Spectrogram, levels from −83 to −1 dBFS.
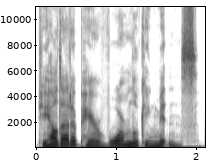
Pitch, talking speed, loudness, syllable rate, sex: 185 Hz, 255 wpm, -17 LUFS, 5.5 syllables/s, female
